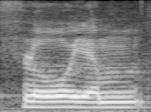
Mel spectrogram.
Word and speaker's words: phloem: xylem and phloem pathina eppovume group ah irupanga, bundle ah irupanga.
